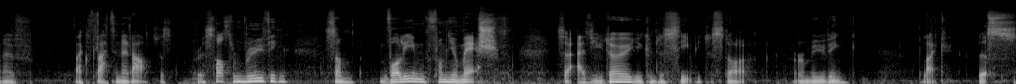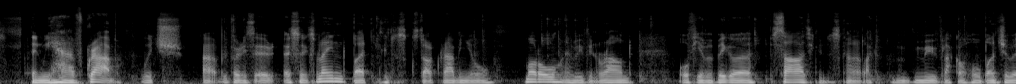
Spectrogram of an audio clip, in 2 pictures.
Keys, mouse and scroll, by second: 0.1-3.3 drag, 5.8-7.6 ctrl+middle drag, 7.6-10.4 drag, 10.4 middle click, 10.8-12.5 drag, 12.5 ctrl+z, 12.7-13.9 drag, 13.9 ctrl+z, 14.1 click, 15.0 ctrl+z, 15.1 click, 15.5 f, 16.3 click, 16.7 ctrl+z, 17.1 f, 17.4 ctrl+middle click, 17.7 f, 18.2 click, 18.9 ctrl+z, 19.2 click, 19.8 ctrl+z, 20.0 click.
